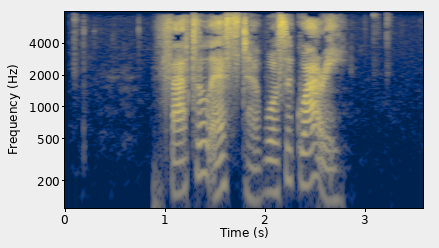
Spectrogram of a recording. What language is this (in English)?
Cornish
